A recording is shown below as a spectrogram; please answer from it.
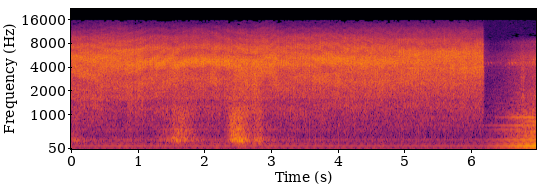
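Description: An engine cleaning gun sprays degreaser onto a garden tractor with a loud, continuous airy hiss for about six seconds before it cuts off abruptly, leaving a low hum.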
